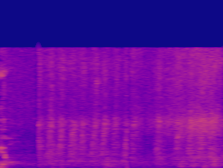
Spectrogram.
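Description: Faint scratchy rustling of fingers rubbing and shaping a few strands of hair.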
